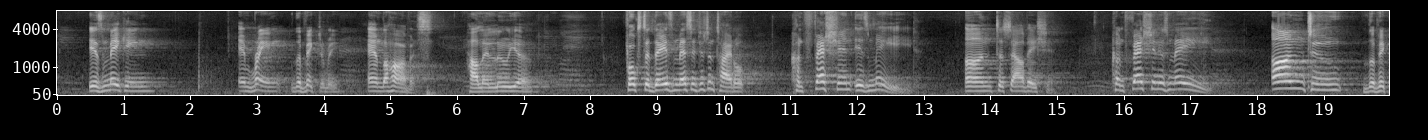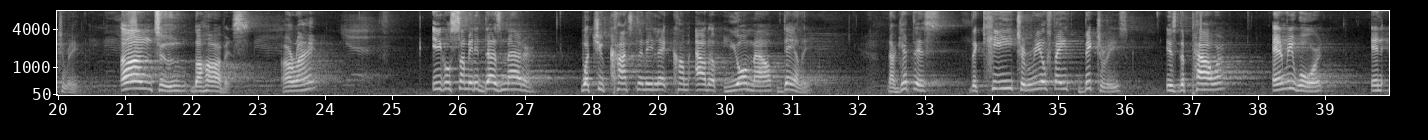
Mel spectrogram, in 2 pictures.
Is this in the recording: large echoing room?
yes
